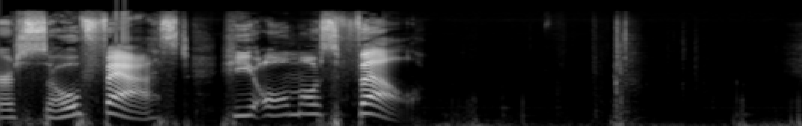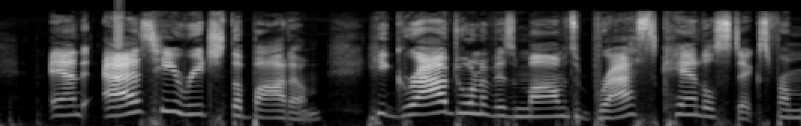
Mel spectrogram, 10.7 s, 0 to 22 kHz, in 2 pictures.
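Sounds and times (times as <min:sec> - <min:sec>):
speech: 0:00.0 - 0:02.8, 0:05.7 - 0:10.6
heavy door thudding: 0:03.9 - 0:04.7.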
